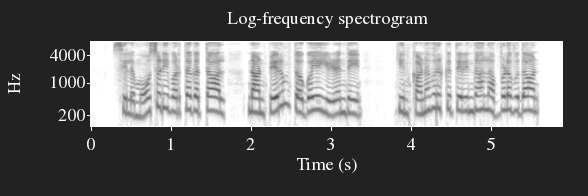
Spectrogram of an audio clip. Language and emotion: Tamil, fearful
